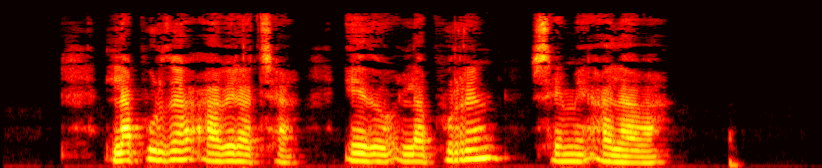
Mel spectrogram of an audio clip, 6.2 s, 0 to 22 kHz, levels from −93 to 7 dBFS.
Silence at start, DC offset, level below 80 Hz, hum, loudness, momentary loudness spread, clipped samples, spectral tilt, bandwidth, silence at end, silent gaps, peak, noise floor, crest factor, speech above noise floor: 0.5 s; under 0.1%; -56 dBFS; none; -18 LUFS; 8 LU; under 0.1%; -5 dB/octave; 16 kHz; 0.65 s; none; -2 dBFS; -78 dBFS; 18 dB; 60 dB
